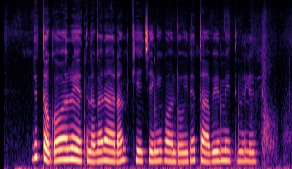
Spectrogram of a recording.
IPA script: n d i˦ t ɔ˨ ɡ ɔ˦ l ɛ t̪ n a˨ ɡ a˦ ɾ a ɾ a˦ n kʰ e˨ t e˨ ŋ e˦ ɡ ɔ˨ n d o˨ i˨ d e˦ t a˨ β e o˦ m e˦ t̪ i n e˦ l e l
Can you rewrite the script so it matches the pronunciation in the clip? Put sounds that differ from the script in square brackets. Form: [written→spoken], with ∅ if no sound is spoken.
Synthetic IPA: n d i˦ t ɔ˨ ɡ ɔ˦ [l→ɾ] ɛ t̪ n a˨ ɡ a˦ ɾ a ɾ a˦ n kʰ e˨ [t→t͡ʃ] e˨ ŋ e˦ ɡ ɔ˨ n d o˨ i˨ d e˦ t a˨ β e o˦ m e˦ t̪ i n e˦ l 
